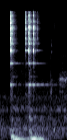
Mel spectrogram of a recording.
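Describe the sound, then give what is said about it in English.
A glass of wine clinks twice in quick succession, bright, with a thin ringing tone lingering briefly before fading into quiet. No one speaks. “And next to me, I have a glass of wine.”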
